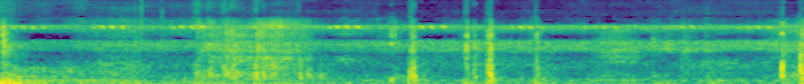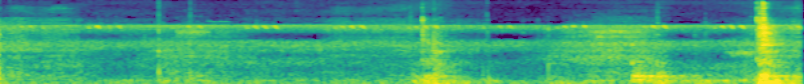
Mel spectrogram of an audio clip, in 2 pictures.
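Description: Faint, steady high trill of crickets chirping, with a few soft clicks and taps scattered through it and one sharper click near the end.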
